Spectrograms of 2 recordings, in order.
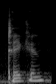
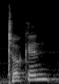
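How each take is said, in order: First: Taken said with ay vowel; corrected pronunciation. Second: Tooken said with oo vowel; playful mispronunciation. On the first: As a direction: say Taken, ay like take. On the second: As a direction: say Tooken, oo like book. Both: Shown as a demonstration.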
